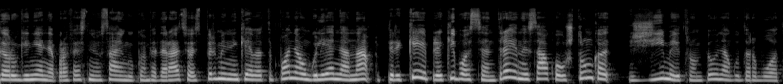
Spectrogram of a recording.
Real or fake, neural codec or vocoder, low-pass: real; none; 14.4 kHz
